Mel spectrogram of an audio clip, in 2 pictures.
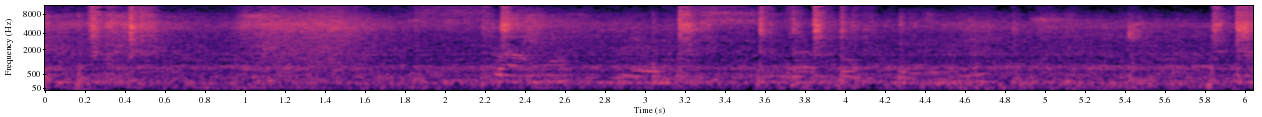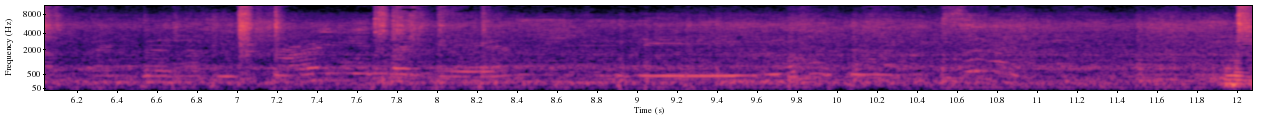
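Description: Loose coins clinking against the perforated metal tray of a Coinstar coin-counting kiosk as they are pushed by hand into the machine, in many quick irregular clinks over the steady hum of the machine running.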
